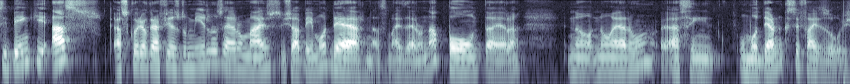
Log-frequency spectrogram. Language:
Portuguese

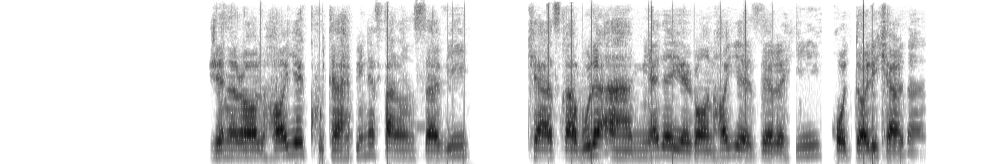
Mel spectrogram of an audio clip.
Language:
Persian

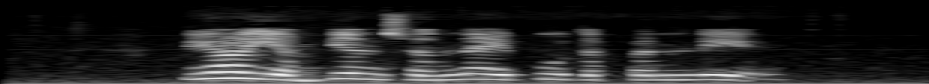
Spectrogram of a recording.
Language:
Chinese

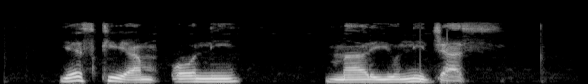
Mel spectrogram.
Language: Esperanto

